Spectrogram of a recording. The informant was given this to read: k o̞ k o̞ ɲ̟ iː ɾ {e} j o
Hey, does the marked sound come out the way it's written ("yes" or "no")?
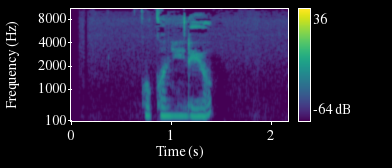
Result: yes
